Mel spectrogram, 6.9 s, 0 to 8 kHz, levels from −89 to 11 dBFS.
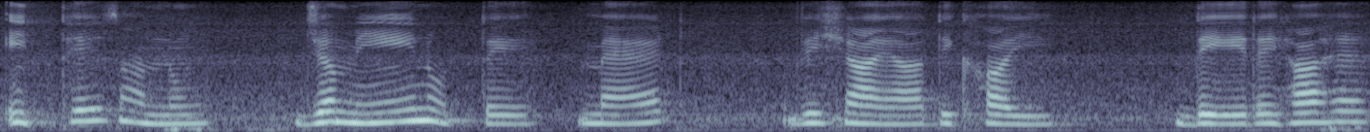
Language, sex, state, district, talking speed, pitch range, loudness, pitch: Punjabi, female, Punjab, Kapurthala, 85 wpm, 200-230 Hz, -17 LUFS, 210 Hz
